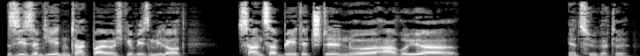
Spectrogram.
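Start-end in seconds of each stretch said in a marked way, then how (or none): 0.0-4.6 higher-pitched, earnest report; mildly raised attendant's voice; steward reporting. A narrator's reading. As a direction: voice the concerned steward a little higher. Steward reports to injured lord.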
